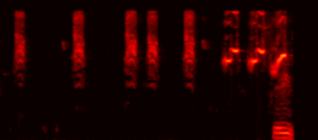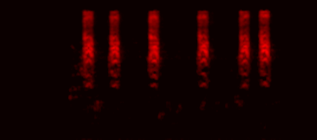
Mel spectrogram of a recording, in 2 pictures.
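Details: Recording used to train young Double-collared seedeaters: chick begging cheeps, short high and repeated about four per second, broken by a brief burst of slurred Tui Tui song with a low thud, then the cheeping resumes.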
